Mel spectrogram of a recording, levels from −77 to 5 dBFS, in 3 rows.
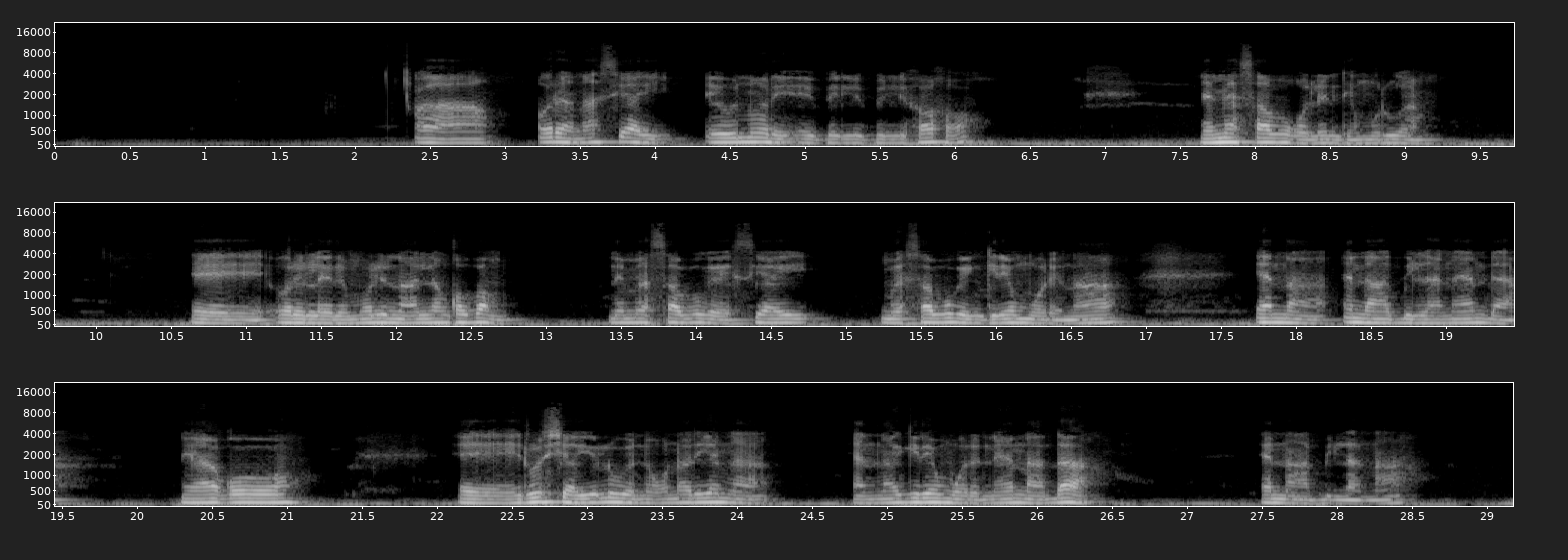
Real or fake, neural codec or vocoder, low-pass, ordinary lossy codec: fake; autoencoder, 48 kHz, 128 numbers a frame, DAC-VAE, trained on Japanese speech; 19.8 kHz; MP3, 48 kbps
